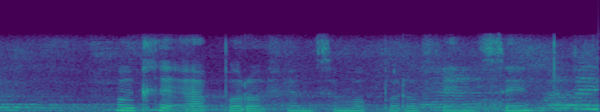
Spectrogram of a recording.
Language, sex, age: Tswana, female, 19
